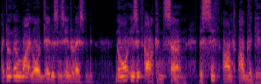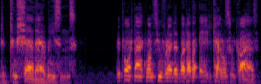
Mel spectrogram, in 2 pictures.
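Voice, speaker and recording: A stern imperial spymaster , played by a man briefs in a fairly low voice for a video game. The speech is formal, measured and full of authority. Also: natural voice, poor audio. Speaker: game voice actor.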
